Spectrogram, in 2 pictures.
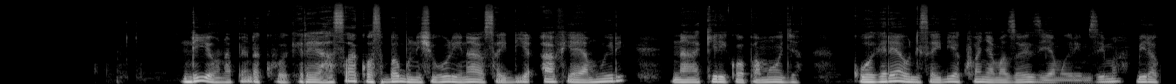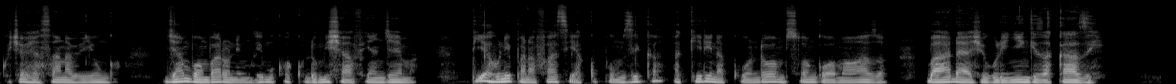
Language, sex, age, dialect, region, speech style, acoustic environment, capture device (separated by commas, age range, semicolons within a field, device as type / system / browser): Swahili, male, 25-34, Kenya - Mombasa, Kenya, relaxed, silence, mobile / Linux / Chrome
